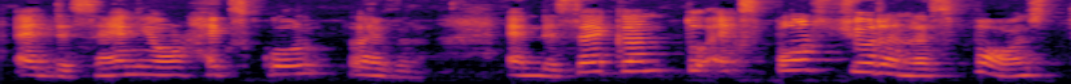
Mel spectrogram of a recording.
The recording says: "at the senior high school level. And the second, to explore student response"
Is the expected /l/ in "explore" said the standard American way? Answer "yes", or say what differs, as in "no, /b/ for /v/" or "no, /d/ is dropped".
no, /l/ is dropped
